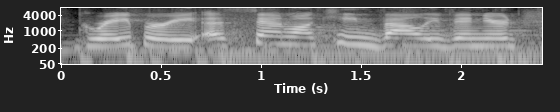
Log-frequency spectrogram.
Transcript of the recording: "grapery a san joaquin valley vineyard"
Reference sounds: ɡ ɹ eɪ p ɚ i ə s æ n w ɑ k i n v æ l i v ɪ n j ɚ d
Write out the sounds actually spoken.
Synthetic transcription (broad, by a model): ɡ ɹ eɪ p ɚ i ə s æ n w ɑ k i n v æ l i v ɪ n j ɚ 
